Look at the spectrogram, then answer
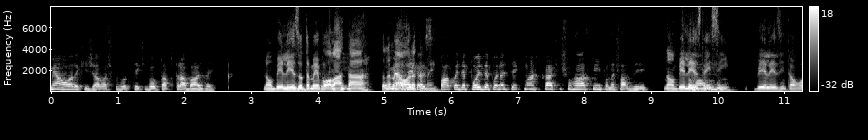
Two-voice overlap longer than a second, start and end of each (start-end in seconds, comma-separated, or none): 3.5-5.8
